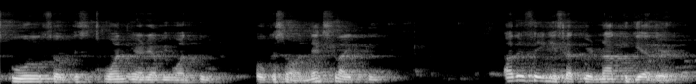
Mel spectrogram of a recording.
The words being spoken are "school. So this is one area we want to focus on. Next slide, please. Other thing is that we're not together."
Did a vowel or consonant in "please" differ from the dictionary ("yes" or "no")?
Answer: yes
